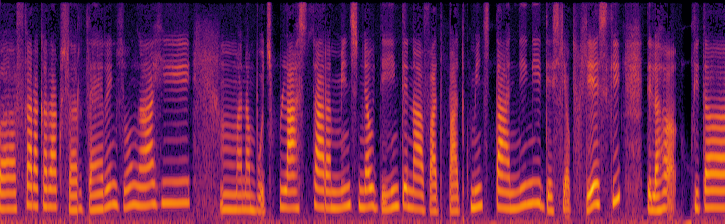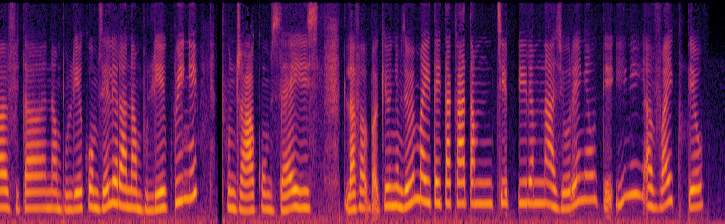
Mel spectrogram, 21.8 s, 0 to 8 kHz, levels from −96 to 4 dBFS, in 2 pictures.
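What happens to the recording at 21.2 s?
At 21.2 s the real background has given way to a smoother, steadier noise bed that differs from the room sound around it. This is comfort noise in place of the background, running from 21.06 s to 21.74 s and covering about 0.38 s within that stretch. The likely cause is discontinuous transmission: the sender's voice detector judged the pause silent and stopped sending, so the receiver synthesised noise shaped to approximate the background, with nothing above 8 kHz, as elsewhere on this call path.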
